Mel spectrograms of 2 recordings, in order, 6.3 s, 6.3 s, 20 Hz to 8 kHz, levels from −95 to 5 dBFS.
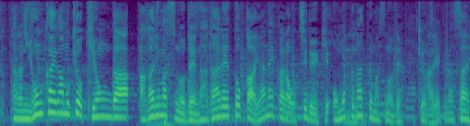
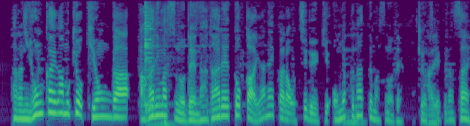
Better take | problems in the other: first | noise reduction (classical method spectral subtraction)

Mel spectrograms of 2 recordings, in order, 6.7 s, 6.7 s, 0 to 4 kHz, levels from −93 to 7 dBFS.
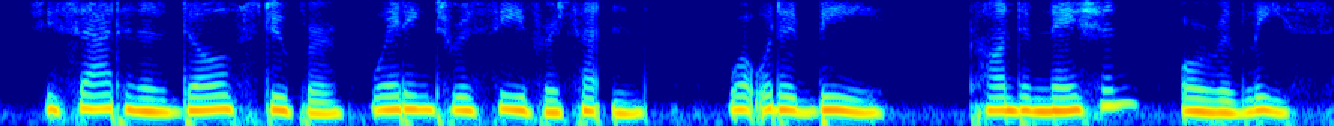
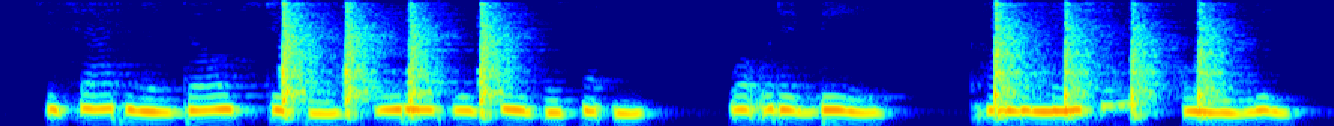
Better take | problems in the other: first | noise reduction (classical method WPE with log-MMSE)

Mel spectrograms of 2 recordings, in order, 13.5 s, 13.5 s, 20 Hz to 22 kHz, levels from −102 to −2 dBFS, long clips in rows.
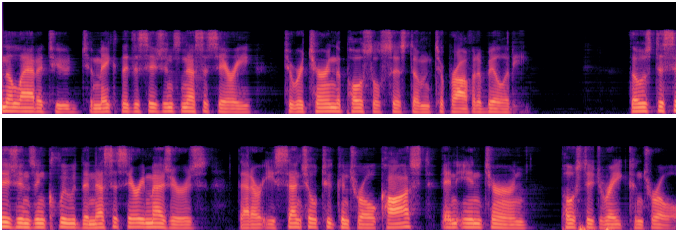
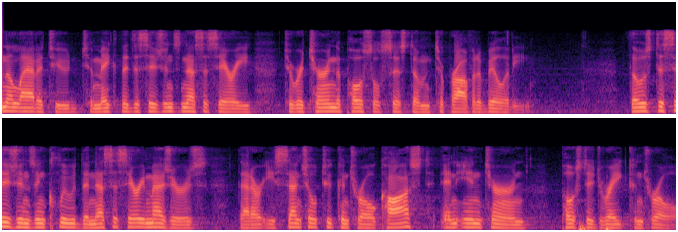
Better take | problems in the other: second | noise reduction (neural mask model DeepFilterNet 3)

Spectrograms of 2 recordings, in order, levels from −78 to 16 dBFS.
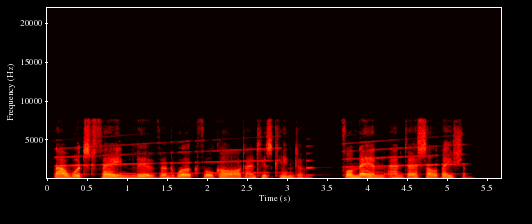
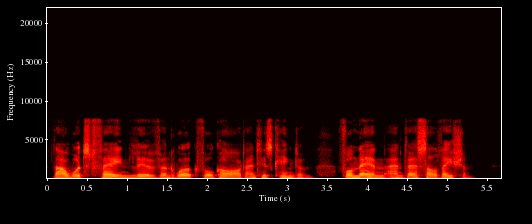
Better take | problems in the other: second | noise reduction (neural mask model RNNoise)

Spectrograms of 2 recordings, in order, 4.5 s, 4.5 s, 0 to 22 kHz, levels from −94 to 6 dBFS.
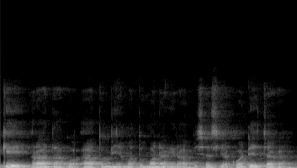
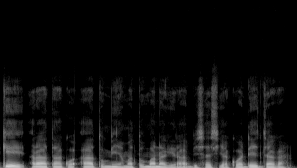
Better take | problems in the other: second | room echo; dies away in 1 s

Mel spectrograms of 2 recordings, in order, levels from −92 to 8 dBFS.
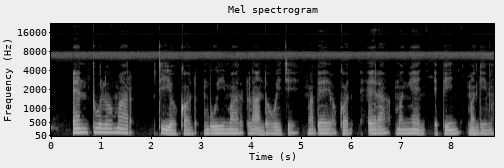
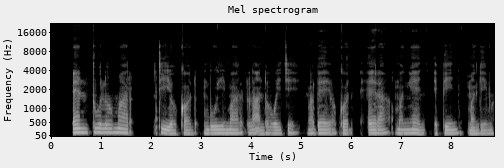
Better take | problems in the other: first | noise reduction (neural mask model Resemble Enhance denoiser)

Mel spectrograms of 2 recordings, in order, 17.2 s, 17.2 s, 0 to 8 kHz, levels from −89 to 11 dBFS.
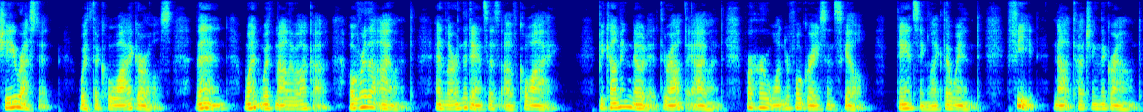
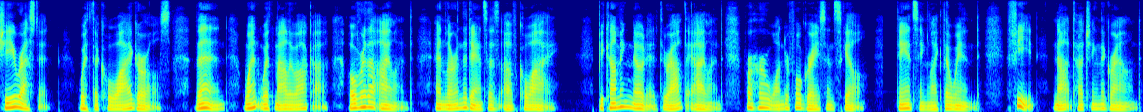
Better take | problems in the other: second | room echo; dies away in 0.2 s

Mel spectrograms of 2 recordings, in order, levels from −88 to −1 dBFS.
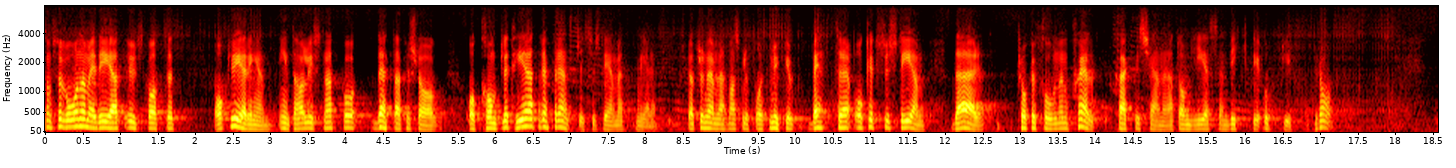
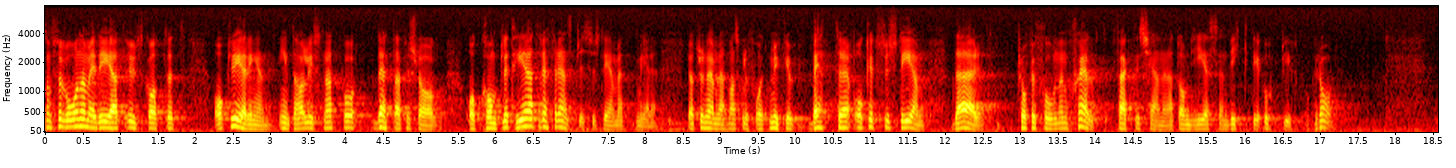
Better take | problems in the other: second | noise reduction (neural separator model SepFormer DNS4)

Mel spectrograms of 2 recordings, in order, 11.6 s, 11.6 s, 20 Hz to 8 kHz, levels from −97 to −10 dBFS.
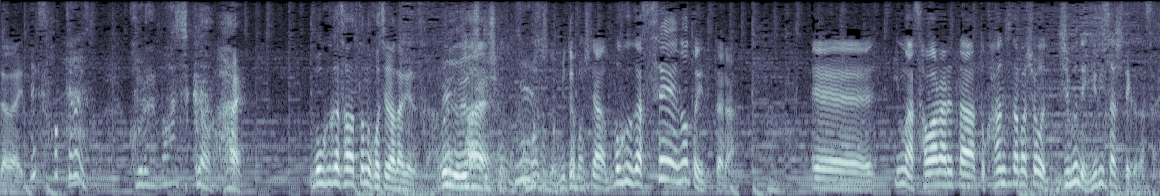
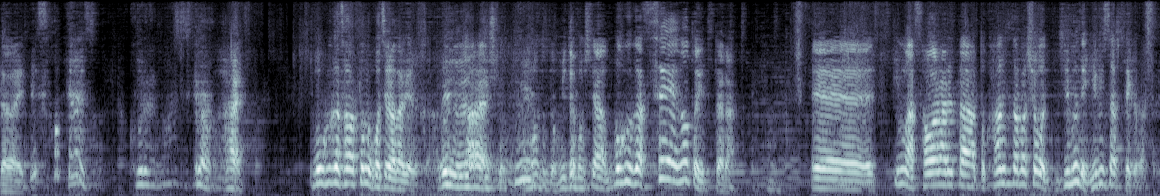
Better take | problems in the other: first | noise reduction (neural separator model SepFormer DNS4)

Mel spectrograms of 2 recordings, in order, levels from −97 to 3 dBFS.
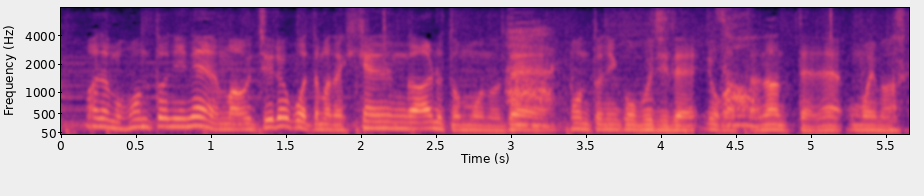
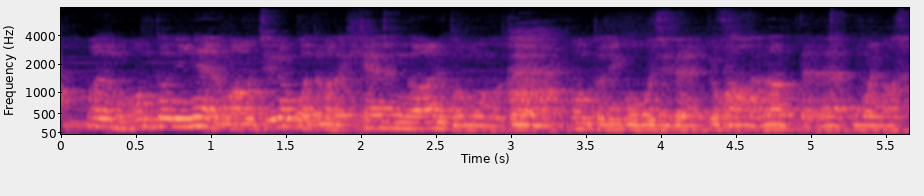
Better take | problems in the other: first | room echo; dies away in 2.4 s

